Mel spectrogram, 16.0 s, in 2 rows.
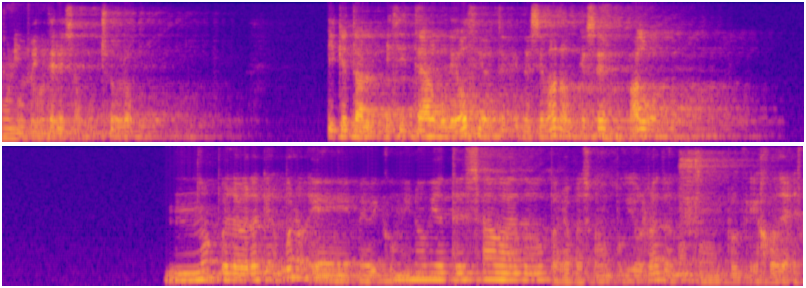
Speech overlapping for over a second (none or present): none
